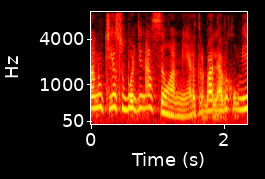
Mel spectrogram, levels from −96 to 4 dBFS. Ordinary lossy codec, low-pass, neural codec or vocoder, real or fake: none; none; none; real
